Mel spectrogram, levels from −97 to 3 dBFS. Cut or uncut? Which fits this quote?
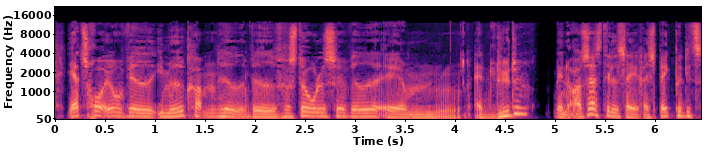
uncut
